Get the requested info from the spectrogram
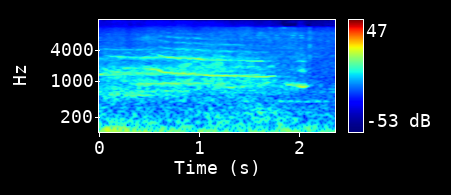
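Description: Car tyres screeching as a Porsche 911 brakes hard and skids to a stop, the screech starting suddenly and falling slowly in pitch before fading near the end, with a low rumble underneath.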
